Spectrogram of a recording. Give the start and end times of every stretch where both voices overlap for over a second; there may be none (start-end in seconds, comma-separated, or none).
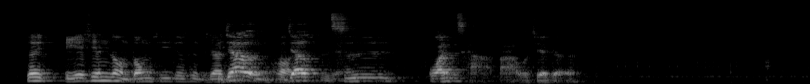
2.2-3.5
